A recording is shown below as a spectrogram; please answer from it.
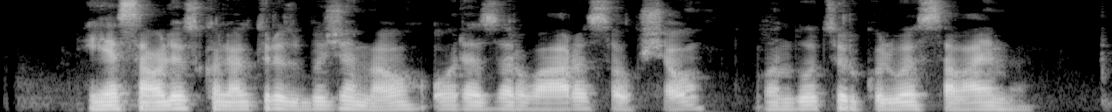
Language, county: Lithuanian, Marijampolė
